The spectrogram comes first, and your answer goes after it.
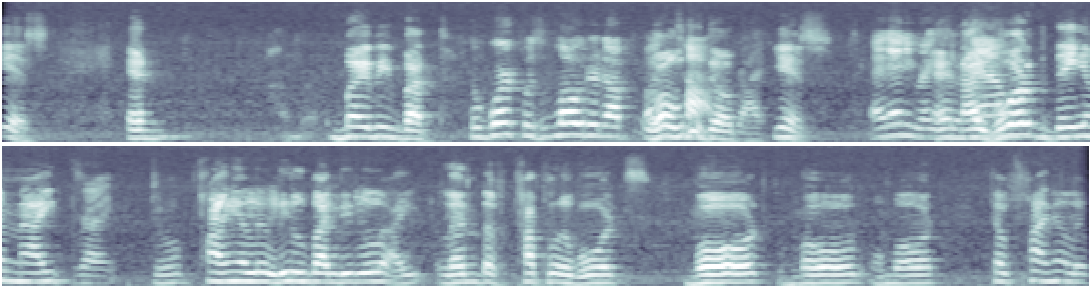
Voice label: Oral history with 92 year old white male Concord Massachusetts, american english dialect recordings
